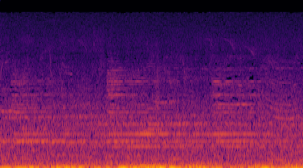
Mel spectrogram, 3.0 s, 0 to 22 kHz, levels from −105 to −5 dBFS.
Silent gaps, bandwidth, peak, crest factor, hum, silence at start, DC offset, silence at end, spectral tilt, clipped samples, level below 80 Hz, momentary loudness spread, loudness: none; 10.5 kHz; -22 dBFS; 12 dB; none; 0 s; under 0.1%; 0 s; -6 dB/octave; under 0.1%; -42 dBFS; 4 LU; -45 LUFS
